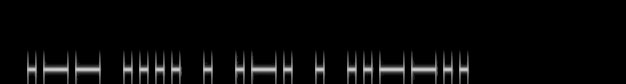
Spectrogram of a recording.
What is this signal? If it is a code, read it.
Morse code, heard as a keyed tone, about 15 wpm, 700 Hz. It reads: WHERE?
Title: Sentences from Top 1200 Words 15wpm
